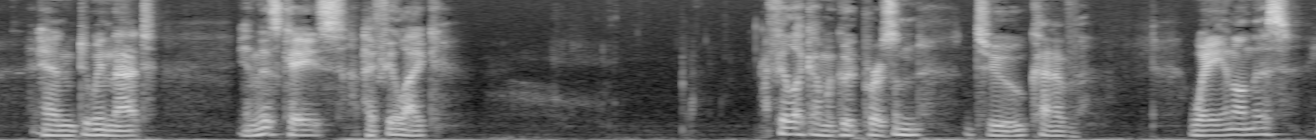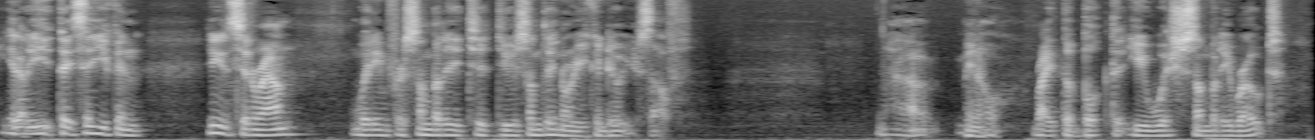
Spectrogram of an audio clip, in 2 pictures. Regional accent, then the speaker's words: California, United States; I grew up in California.

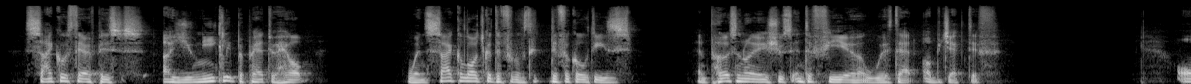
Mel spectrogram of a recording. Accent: Singapore; moved away as an adult; now in Perth, Australia; leave Singapore, my home country, moved to Australia, where my wife and I packed our bags and came to Perth to do this 3-4 year long meditation on this topic.

